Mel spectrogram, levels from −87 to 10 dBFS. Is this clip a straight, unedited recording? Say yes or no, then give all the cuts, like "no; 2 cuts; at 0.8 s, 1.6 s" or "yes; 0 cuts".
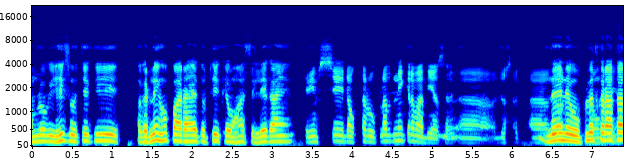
yes; 0 cuts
